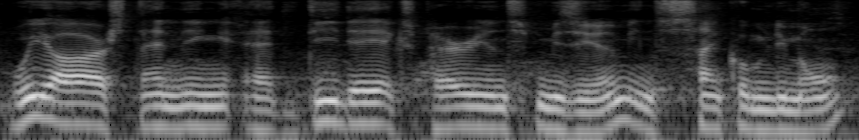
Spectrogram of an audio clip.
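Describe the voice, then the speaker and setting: A man's voice: mid-range voice, a little slow, warm tone. A middle-aged man from Belgium, a museum founder eagerly telling his story in slightly broken English during an interview. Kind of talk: on-location interview. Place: museum, indoors.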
